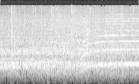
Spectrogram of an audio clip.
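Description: A steady wash of audience applause, dense and continuous, with bright whistle-like cheers rising over it and no one speaking.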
